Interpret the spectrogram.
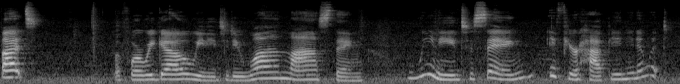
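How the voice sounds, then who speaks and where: A woman's voice: a little high, lively intonation, measured pace, a bit bright, a little hiss or hum, poor audio. A woman hosting a children's library storytime, reading rhymes aloud expressively and addressing small children in a friendly, sing-song way. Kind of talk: expressive read-aloud of a rhyming picture book for young children.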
